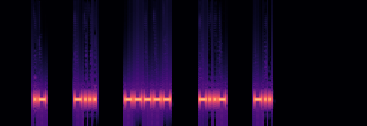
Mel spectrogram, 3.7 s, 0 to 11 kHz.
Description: Morse code, heard as a keyed tone, about 47 wpm, spaced as for 23 wpm, 700 Hz. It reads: AB0XD
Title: USA Call Signs - 5 Characters - 4x Character Spacing - 50wpm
